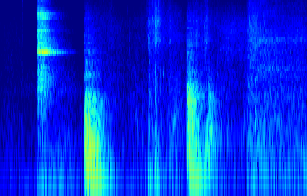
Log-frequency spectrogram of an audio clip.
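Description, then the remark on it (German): A bright glass clink with a brief ringing tone as glasses are touched together in a toast, followed by a few duller knocks and thuds as they are set down. “Und erstmal Prost. Ja, Prost.”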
